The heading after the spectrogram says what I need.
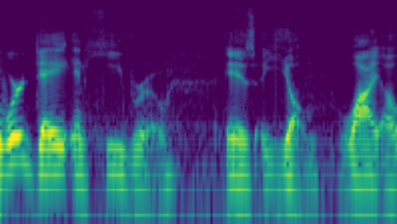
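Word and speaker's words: יוֹם: I always hear it pronounced yam, but when I looked it up, I believe it's a long o sound.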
